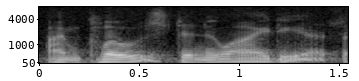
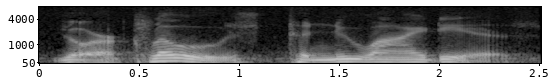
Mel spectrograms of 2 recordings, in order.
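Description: First: Slow, rising disbelief; incredulous echo. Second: Slow, judgmental pronouncement; preachy accusation. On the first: He echoes the group's charge back in disbelief. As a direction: throw the accusation back as a question. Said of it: "And I'd go". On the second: Group member slowly accusing him of being closed. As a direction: hand down the verdict slowly. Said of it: "they'd go". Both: Retold or imitated.

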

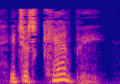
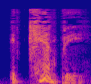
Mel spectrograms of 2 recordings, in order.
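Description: First: Much higher, louder disbelief; mounting disbelief. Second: A first, contained note of disbelief; stunned disbelief. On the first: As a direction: insist in astonishment, pitch leaping up. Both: A narrator's reading. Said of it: "in silent wonder".

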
